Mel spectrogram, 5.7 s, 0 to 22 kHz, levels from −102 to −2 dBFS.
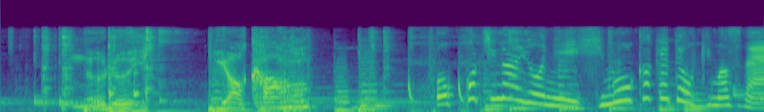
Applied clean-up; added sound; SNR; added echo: none; none; none; none.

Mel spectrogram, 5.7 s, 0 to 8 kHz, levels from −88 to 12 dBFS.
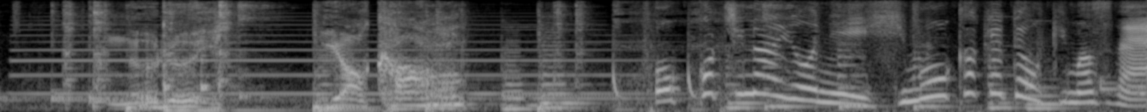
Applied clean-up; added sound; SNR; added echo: none; Wind instrument, woodwind instrument; 17 dB; none.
